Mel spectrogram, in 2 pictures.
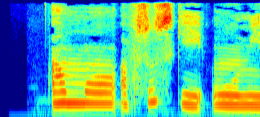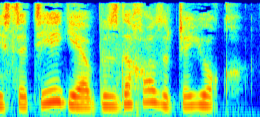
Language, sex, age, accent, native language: Uzbek, female, 18-24, Navoiy, Uzbek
